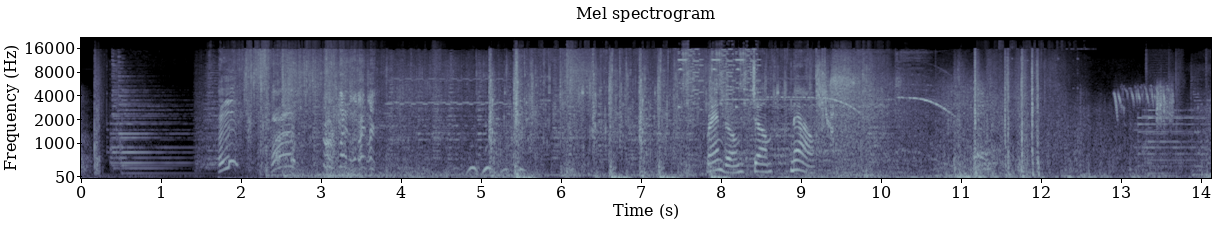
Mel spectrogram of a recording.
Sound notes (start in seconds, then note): 2.2 confused grumbles; 5.3 crumbling; 7.8 robot voice; 12.9 birds chirping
